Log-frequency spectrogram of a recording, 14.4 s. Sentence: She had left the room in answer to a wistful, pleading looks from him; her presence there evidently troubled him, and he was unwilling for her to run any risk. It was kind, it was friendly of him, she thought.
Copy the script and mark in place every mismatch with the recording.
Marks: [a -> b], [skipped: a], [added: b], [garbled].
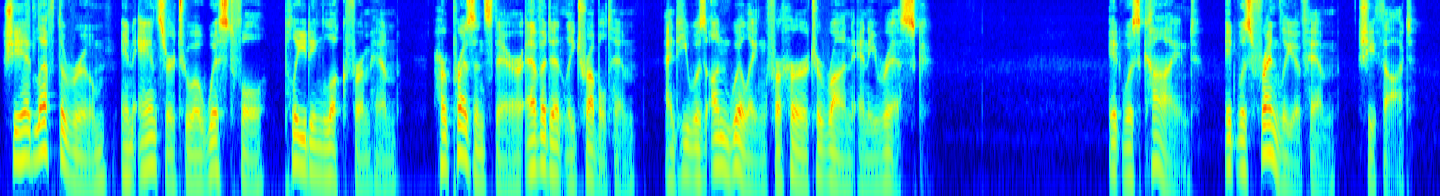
She had left the room in answer to a wistful, pleading [looks -> look] from him; her presence there evidently troubled him, and he was unwilling for her to run any risk. It was kind, it was friendly of him, she thought.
